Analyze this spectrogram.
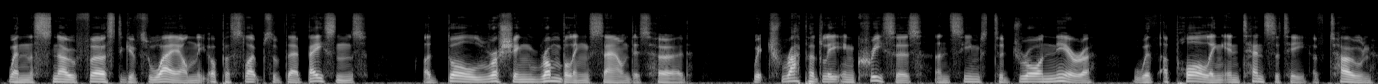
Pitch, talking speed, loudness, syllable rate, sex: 110 Hz, 145 wpm, -20 LUFS, 4.1 syllables/s, male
